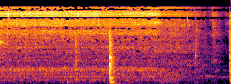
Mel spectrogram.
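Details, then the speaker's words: Toilet tank refilling after the fill/float valve was swapped, having been making a weird noise and raising the water bill: steady rush of water easing off toward the end, valve shutting off properly with no squeal. "okay that water was already there so we're just gonna wait for that to fill up and we're gonna do a test flush"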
